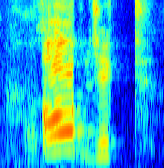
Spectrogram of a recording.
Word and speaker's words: object: If you mean that it is to be used as a noun, it is only stress that will make it an object. There are many objects on the table. Yes? There are many objects on the table. Objects. Which part I am making prominent? First.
